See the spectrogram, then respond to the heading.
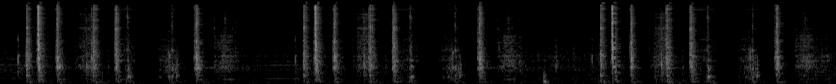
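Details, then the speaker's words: Sony SL-C6UB Mark II Betamax front loader: repeated bursts of clicking and clatter every few seconds as it keeps cycling without ejecting. Tape-down works fine; a switch is suspected misaligned or not working. "I'd say there's something wrong somewhere with either the alignment of the switches or something isn't quite right there or the switch just isn't working um but tape Down's fine it's just the uh eject"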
